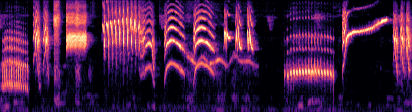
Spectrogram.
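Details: Asian pied starling singing to provoke rival starlings: a mix of nasal low notes, harsh rattling bursts, repeated arched whistled slurs and a long upward-sweeping whistle, all loud and varied.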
